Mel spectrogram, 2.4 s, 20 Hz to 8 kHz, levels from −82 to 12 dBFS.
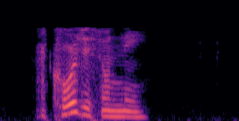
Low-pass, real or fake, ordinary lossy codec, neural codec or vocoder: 7.2 kHz; real; AAC, 16 kbps; none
